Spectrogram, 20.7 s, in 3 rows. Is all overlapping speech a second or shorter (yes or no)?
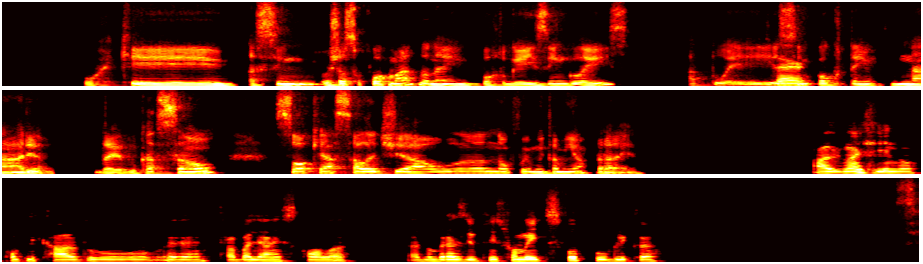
yes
